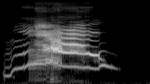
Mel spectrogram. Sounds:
animal, cat, meow, domestic animals

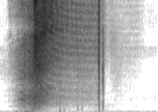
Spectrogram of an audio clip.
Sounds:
explosion, fireworks

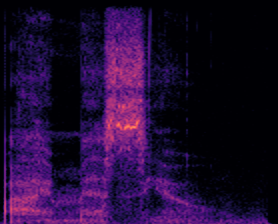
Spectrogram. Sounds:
human voice, whispering

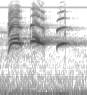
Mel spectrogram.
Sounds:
bird call, wild animals, animal, tweet, bird

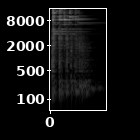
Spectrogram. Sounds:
cutlery, domestic sounds

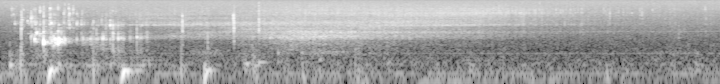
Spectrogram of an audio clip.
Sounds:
water, gurgling

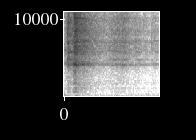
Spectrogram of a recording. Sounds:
music, musical instrument, percussion, rattle (instrument)

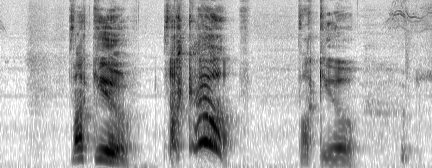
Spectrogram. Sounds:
speech, man speaking, human voice

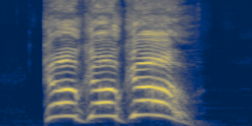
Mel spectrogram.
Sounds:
male speech, shout, human voice, speech

